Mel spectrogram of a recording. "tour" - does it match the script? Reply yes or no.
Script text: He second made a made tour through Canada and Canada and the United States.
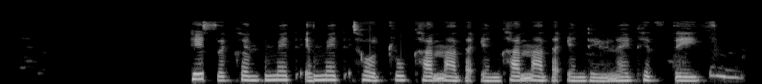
yes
